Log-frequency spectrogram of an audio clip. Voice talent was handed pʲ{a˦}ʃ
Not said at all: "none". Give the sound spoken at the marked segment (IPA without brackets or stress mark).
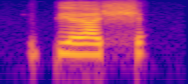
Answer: a˦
